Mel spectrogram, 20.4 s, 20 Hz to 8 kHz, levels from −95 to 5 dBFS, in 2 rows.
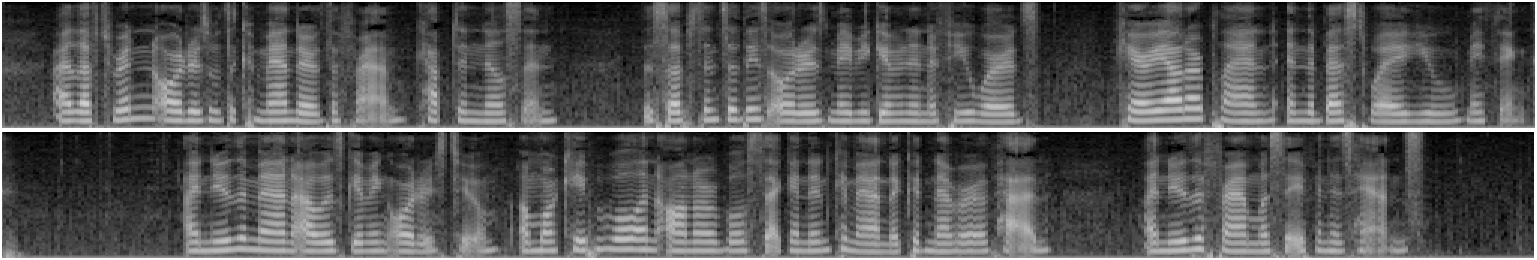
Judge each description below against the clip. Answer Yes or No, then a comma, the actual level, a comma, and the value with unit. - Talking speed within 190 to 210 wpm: Yes, average, 195 wpm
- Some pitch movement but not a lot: No, narrow, 1.7 semitones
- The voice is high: Yes, high, 205 Hz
